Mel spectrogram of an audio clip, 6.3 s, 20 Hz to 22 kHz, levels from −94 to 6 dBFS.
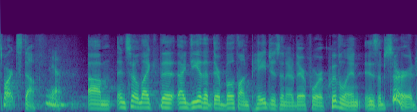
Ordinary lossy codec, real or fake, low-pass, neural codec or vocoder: MP3, 48 kbps; real; 7.2 kHz; none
